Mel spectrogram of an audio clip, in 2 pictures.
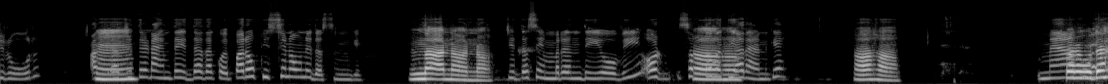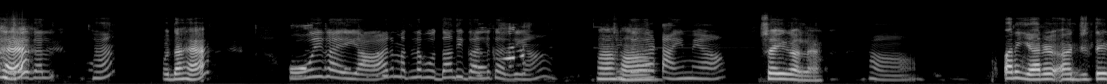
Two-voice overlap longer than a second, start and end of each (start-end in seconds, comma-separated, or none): none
